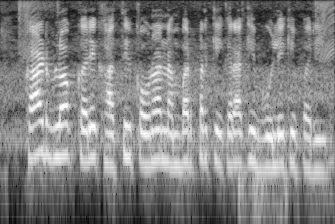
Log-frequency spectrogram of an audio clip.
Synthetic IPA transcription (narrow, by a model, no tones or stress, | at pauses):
kaːɾɖblɔːkːɐɾekʰaːt̪ɪɾkɔːnanɐ̃mbəɾpɐɾkeːkɾakeboːlekepɐɾi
